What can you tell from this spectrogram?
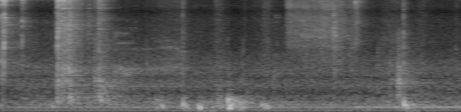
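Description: Pause in a meeting room: a steady low hum with a few brief rustles and soft knocks, like small handling movements of papers or chairs.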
